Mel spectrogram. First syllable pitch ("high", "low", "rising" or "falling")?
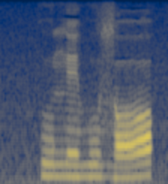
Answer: low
